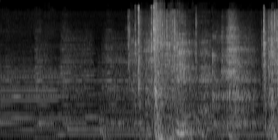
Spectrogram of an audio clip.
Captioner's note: typewriter clunks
